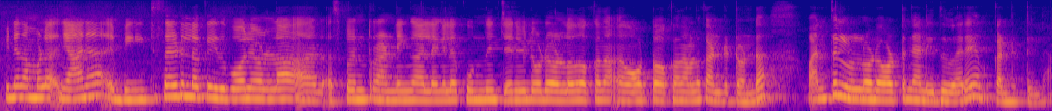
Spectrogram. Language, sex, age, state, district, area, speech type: Malayalam, female, 18-30, Kerala, Kottayam, rural, spontaneous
